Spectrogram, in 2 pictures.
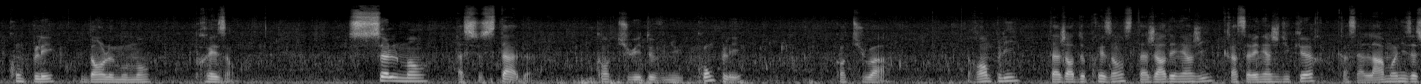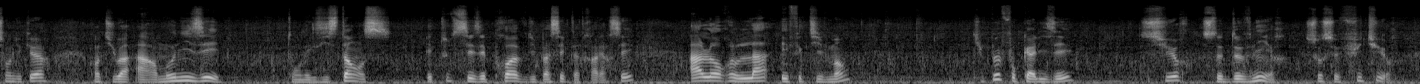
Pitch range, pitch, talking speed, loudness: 105-145 Hz, 120 Hz, 135 wpm, -26 LUFS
